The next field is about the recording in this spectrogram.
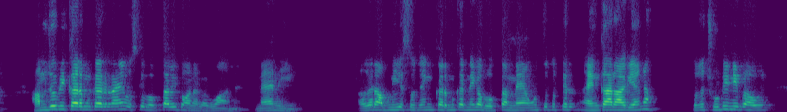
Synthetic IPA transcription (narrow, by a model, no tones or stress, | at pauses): hɐmd͡ʒoːbʱikɐɾmkɐɾːɐɦɛ̃ʊskebʱʊɡ̚t̪abʱikɔːnɦɛbʱɐɡʋaːnɦɛːmɛ̃ːnɐɦĩɦɛ̃ | ɐɡəɾabjesoːt͡ʃẽːekɐɾmkɐɾnekabʱʊɡ̚t̪amɛ̃ɦũt̪t̪opʰɪɾɐɦɛ̃ŋkaːɾaːɡɐjanaː | t̪ot̪ot͡ʃʰuːʈ̬inə̃ĩpaːoɡeː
